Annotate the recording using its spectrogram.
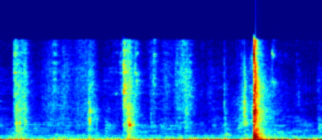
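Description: Tarot cards being handled and drawn from the deck: a few faint flicks and rustles, then one sharp click near the end.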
